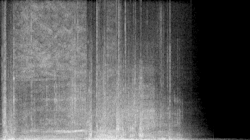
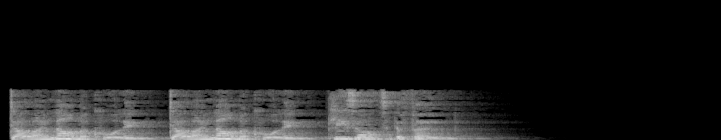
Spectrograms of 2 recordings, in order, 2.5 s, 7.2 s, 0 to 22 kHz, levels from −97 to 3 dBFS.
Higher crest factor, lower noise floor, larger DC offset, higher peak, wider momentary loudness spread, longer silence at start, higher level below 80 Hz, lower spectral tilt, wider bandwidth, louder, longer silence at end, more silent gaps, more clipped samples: second, 12 dB vs 18 dB; second, -60 dBFS vs -83 dBFS; neither; first, 0 dBFS vs -4 dBFS; about the same, 10 LU vs 12 LU; about the same, 0 s vs 0.1 s; first, -22 dBFS vs -68 dBFS; second, -4.5 dB/octave vs -6 dB/octave; first, over 20 kHz vs 8.2 kHz; first, -12 LUFS vs -21 LUFS; second, 0.65 s vs 2.55 s; neither; neither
